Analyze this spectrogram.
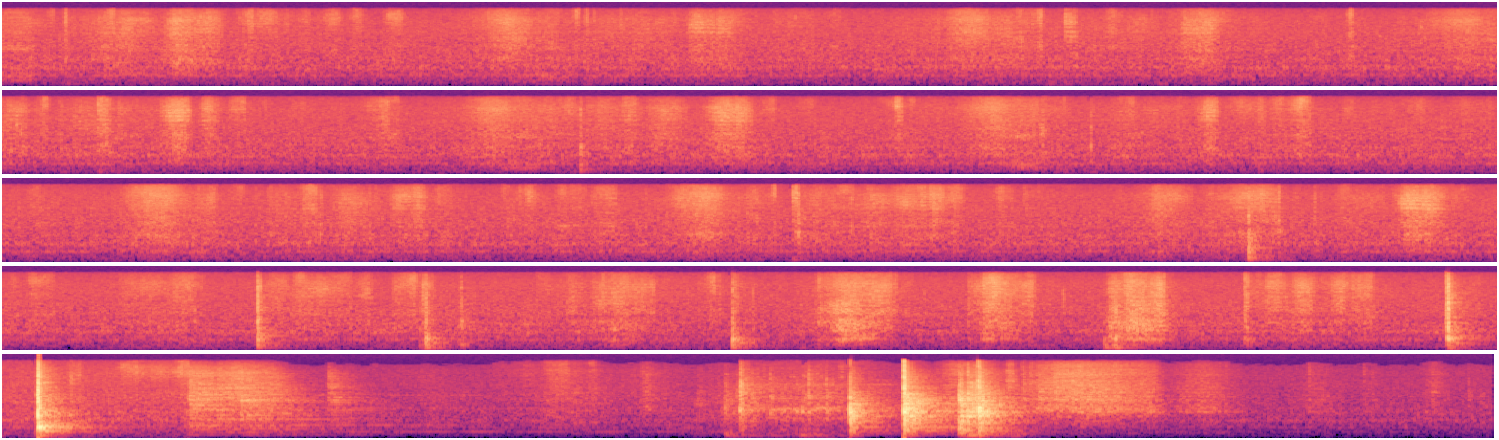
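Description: Bread dough kneaded by hand on a floured wooden worktop: soft rubbing and pressing at first, then a series of knocks and thuds as the dough is folded and pushed down against the board. The loudest comes about twenty seconds in, and there is a quick cluster of knocks near the end.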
